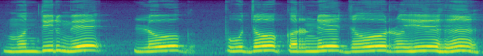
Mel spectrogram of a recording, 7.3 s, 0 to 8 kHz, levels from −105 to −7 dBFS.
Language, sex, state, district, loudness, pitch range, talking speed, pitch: Hindi, male, Rajasthan, Jaipur, -14 LUFS, 170-200 Hz, 65 wpm, 185 Hz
